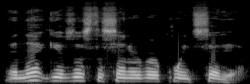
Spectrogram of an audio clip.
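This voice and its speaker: A man calmly talking through a drawing tutorial step by step, in an unhurried voice-over. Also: on the high side, no echo. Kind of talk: slow screen-recorded tutorial.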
